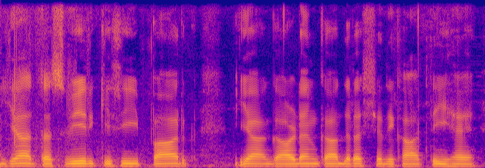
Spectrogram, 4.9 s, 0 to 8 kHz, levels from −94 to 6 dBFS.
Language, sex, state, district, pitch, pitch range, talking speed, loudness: Hindi, male, Uttar Pradesh, Lucknow, 110 Hz, 105-110 Hz, 125 wpm, -17 LUFS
